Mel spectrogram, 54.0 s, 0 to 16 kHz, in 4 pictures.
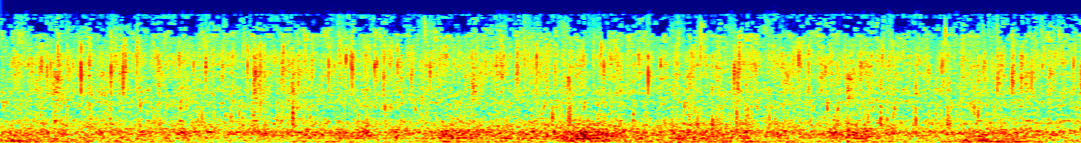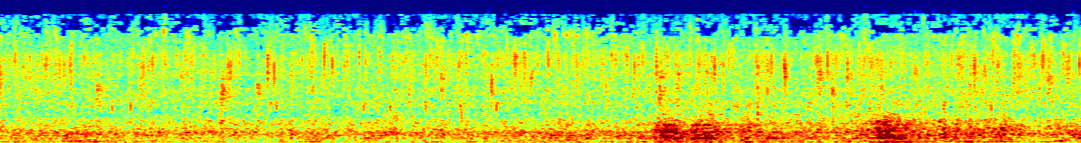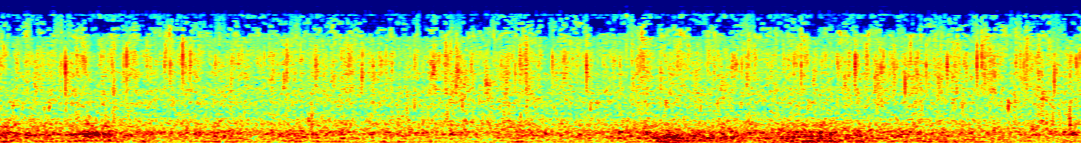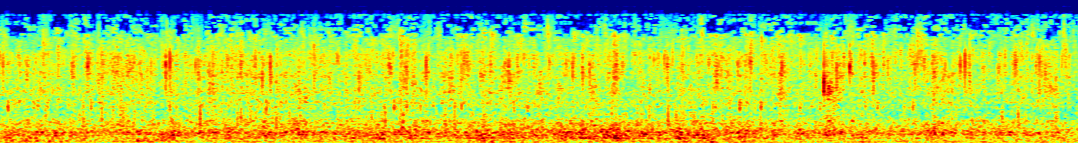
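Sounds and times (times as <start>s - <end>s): heavy rain falling: 0.0s - 54.0s
thunder rumbling: 20.5s - 29.9s, 34.6s - 40.9s.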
